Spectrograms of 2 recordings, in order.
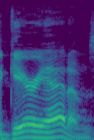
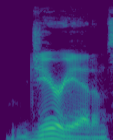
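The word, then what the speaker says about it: Gerry Adams: if you listen to Gary Adams I mean he's telling you Jerry Adams something actually pronounced his name he's telling you look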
